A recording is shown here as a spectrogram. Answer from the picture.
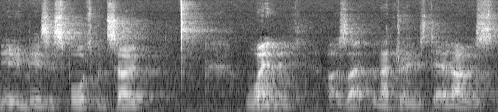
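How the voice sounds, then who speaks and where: Monotone, flat delivery at a moderate pace, with noticeable background noise and audible room echo. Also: man, fairly low pitch for a man. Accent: Australian. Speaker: former athlete, fitness and mental health mentor. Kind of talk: interview, personal story. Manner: casual, conversational.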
